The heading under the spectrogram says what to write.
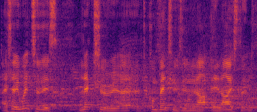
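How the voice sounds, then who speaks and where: A man's voice: medium pitch, fairly even intonation, quick pace. An older man from the north of England with a mixed posh northern English accent, chatting in a self-deprecating, rambling way while signing cards at a convention. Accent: posh northern English, blended northern and southern. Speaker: guest artist. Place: large convention hall. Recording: echoey hall with loud crowd.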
